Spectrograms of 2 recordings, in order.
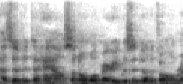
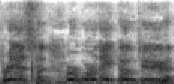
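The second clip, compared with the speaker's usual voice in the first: full-force preaching; 12 semitones higher than usual. Real, not acted. Preaching at full force over music.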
